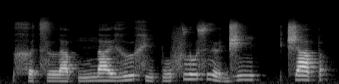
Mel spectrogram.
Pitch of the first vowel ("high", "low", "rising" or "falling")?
low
